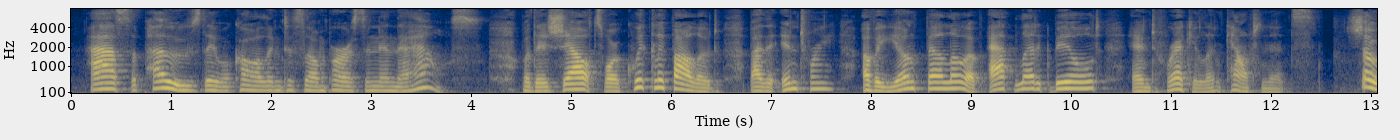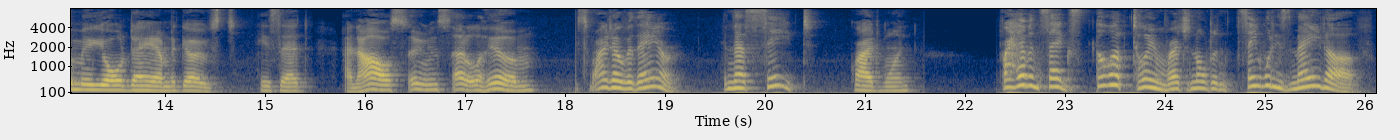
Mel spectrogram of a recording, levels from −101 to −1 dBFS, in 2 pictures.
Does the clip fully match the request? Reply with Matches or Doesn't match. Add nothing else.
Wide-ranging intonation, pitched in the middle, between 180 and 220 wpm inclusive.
Doesn't match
